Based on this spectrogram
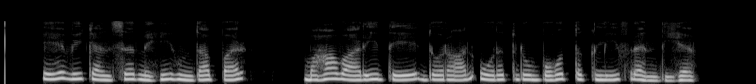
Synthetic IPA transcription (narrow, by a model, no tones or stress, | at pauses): ɪɦʋiːkɛːnsəɾnəɦĩːɦʊnd̪aːpəɾ | məɦaːʋaːɾiːd̪eːd̪ɔːɾaːnɔːɾət̪nũːbɔːʊt̪ːəkliːfɾɛːnd̪iːɦɛː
